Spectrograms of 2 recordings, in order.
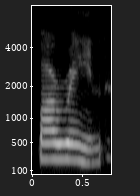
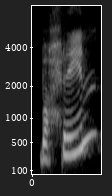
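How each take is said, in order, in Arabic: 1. ما فيهوش صوت الحاء الحلقي. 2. فيه صوت الحاء الحلقي العربي. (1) "اسمها بارين" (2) "احنا كده بنقول عليها بحرين"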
